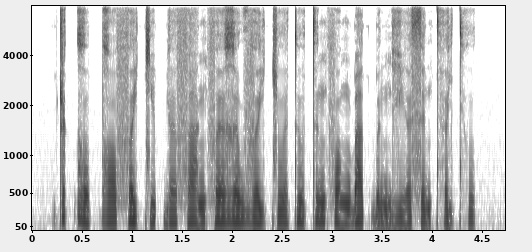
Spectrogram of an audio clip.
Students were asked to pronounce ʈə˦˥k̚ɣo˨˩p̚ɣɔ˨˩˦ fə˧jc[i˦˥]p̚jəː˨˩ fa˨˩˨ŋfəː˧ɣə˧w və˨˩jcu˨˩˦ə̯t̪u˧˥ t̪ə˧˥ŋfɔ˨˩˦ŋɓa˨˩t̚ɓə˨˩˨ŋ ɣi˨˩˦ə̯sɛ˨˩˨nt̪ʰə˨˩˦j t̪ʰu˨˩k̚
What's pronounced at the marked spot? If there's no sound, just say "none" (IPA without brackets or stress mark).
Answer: i˨˩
